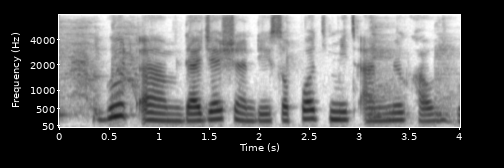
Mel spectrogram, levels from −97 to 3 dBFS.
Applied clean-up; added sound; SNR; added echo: none; Cough; 17 dB; none.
